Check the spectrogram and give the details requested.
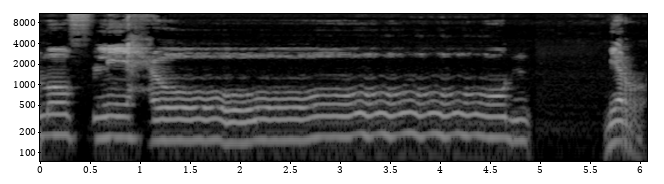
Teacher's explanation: idgham bila gunah, masuk tidak boleh dengung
